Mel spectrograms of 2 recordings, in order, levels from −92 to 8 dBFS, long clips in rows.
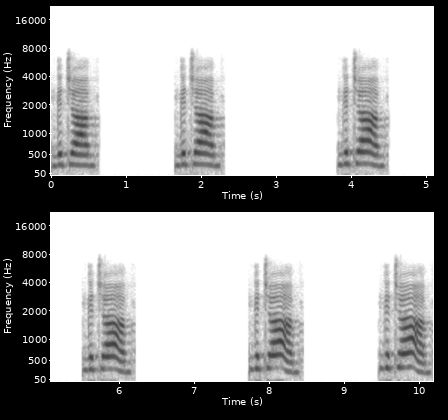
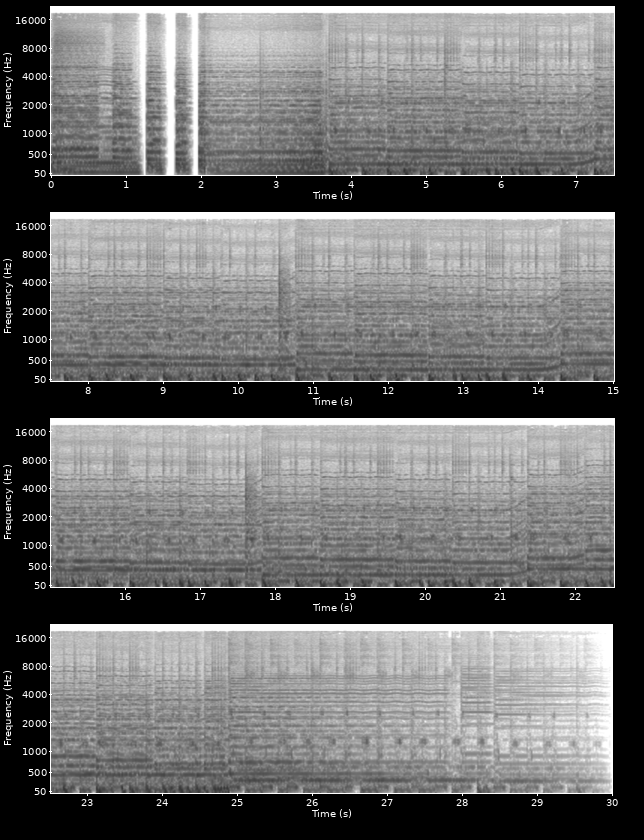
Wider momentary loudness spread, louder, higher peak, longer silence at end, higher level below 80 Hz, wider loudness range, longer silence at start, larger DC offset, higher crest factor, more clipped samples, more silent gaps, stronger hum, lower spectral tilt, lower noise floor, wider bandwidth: first, 12 LU vs 6 LU; about the same, -22 LUFS vs -20 LUFS; second, -8 dBFS vs -4 dBFS; second, 0.05 s vs 0.3 s; second, -70 dBFS vs -26 dBFS; about the same, 4 LU vs 2 LU; about the same, 0 s vs 0 s; second, under 0.1% vs 0.4%; about the same, 18 dB vs 16 dB; neither; second, 2.31-2.35 s vs 1.56-1.65 s, 1.92-1.96 s; neither; second, -3.5 dB/octave vs -5 dB/octave; first, under -90 dBFS vs -43 dBFS; second, 7.8 kHz vs 19 kHz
